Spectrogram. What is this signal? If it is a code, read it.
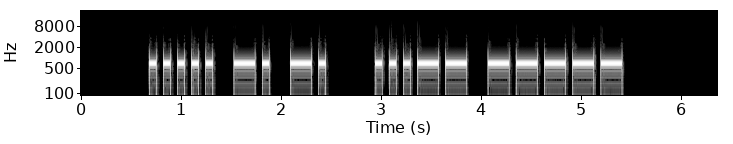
Morse code, heard as a keyed tone, about 17 wpm, 700 Hz. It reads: 5NN 30
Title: CQ WW DX Contest Exchange Encore - 17wpm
